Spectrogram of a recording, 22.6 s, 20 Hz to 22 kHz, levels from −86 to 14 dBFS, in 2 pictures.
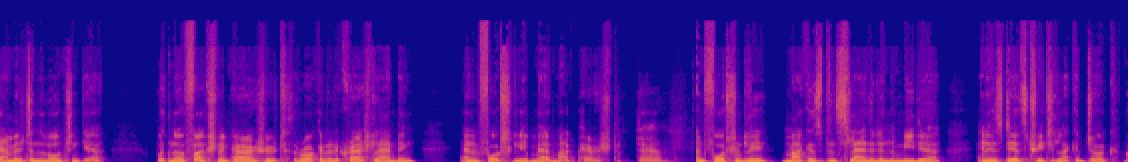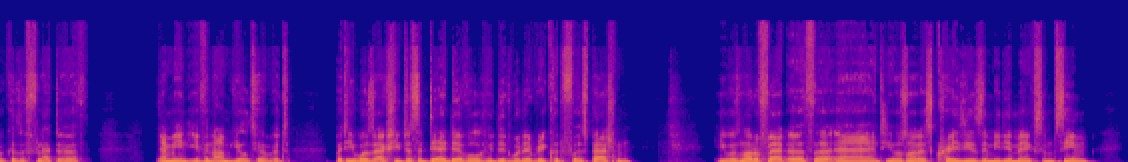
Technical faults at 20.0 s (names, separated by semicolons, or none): lost packet rebuilt from error correction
